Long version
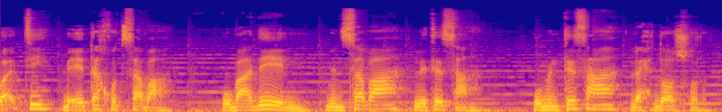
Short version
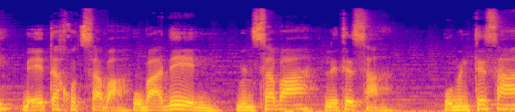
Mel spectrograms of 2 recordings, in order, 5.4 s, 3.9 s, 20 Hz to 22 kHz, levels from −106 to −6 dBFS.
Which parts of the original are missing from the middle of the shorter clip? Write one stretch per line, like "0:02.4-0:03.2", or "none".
0:01.2-0:01.6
